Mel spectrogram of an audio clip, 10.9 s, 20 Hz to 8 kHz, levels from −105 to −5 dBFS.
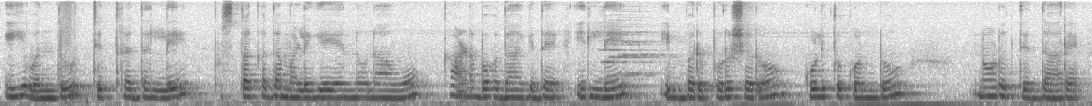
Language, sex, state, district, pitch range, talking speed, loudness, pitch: Kannada, female, Karnataka, Bellary, 180-210 Hz, 65 wpm, -37 LUFS, 190 Hz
